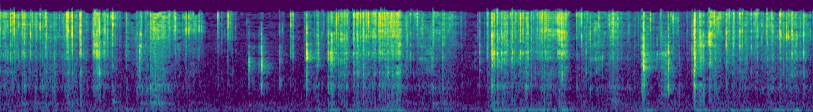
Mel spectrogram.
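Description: A steel utility-knife blade scrapes and carves small cubes off a scored, hand-sized solid white bar of soap with a blue glitter edge, held in the fingers, as flakes fall away. The sound is a run of crisp, bright scraping and crackling bursts, mostly high-pitched with little low end, separated by brief quiet pauses.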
